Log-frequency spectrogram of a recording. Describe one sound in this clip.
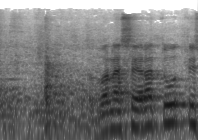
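An elderly man speaks calmly into a microphone.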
